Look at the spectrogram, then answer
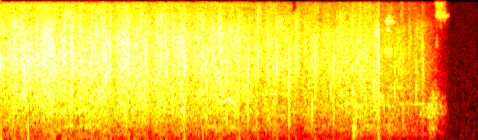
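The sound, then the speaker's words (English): A crowd gives Jalen Hurts a round of applause in a dense, steady wash of clapping for several seconds, loud, tapering slightly before stopping abruptly. “So I got to give Jalen Hurts a big round of applause.”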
